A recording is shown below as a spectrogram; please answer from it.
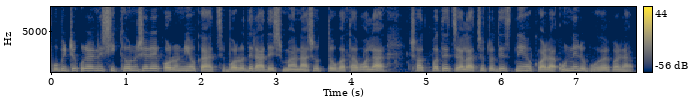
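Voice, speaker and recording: A Bangladeshi woman teacher reads through workbook answers aloud, ticking off each item in a steady, drilled rhythm. Her voice is heavily gravelly with strong fry, and she keeps her pitch almost flat from item to item. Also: a little fast. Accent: Bangladeshi Bengali. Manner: steady drilled listing, letter by letter. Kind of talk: reading textbook answers aloud, recitation.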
